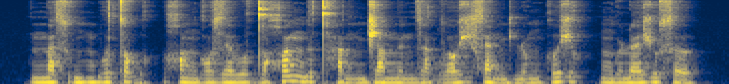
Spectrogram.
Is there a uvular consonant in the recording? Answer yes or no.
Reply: yes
